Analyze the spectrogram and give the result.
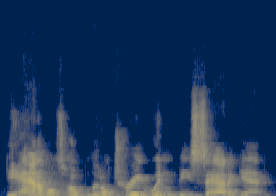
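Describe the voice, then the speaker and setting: A man reading a children's storybook aloud, with expressive and deliberate phrasing. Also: a little high, roomy sound, poor audio. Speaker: storybook reader. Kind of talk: children's read-aloud narration.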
